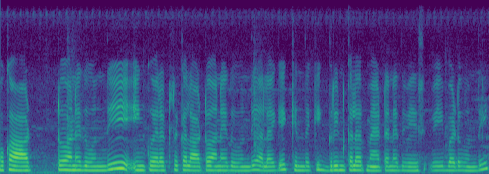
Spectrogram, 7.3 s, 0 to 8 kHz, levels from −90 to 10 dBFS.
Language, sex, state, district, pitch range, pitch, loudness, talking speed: Telugu, female, Andhra Pradesh, Sri Satya Sai, 185-200 Hz, 195 Hz, -18 LUFS, 145 wpm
